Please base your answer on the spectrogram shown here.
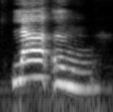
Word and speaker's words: laeng: So, the Tagalog word lang in Ilocano is laeng. I know the word is hard to pronounce, so let's practice again.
